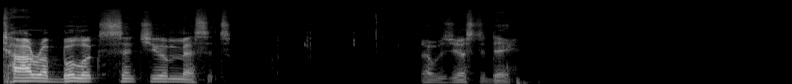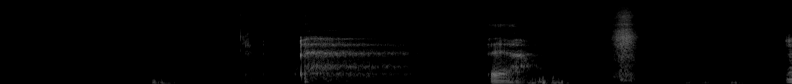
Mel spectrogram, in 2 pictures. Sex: male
